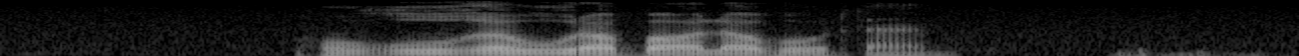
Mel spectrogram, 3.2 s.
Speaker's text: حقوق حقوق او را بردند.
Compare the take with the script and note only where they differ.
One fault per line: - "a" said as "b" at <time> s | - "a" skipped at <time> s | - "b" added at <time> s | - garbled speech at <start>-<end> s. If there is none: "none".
- "حقوق" skipped at 1.2 s
- "بالا" added at 1.6 s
